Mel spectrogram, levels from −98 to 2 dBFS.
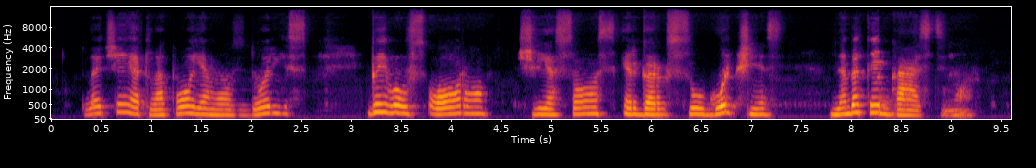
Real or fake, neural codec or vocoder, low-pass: fake; codec, 32 kHz, 1.9 kbps, SNAC; 14.4 kHz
